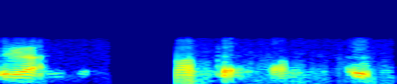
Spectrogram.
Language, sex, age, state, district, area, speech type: Malayalam, male, 45-60, Kerala, Kottayam, rural, conversation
